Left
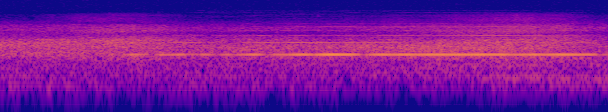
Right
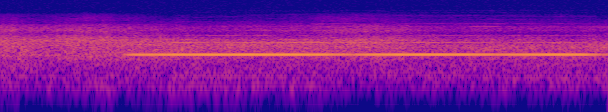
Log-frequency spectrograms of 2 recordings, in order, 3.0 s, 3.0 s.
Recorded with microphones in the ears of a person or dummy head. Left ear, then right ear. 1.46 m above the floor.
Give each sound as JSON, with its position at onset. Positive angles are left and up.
{"t": 0.6, "sound": "a flute", "side_deg": -60, "distance_m": 1.2}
